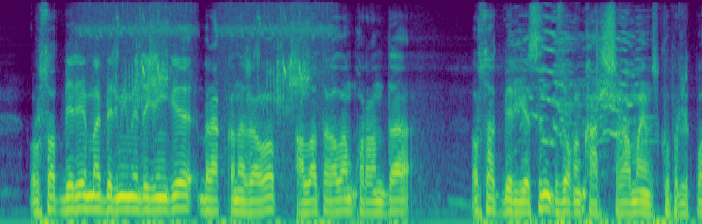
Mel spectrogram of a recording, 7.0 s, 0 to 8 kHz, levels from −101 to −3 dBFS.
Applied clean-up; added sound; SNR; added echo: none; Bird + Squeak; 17 dB; none.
